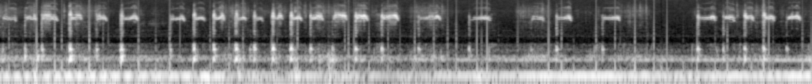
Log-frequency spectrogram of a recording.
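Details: Wild pigeon nestlings begging while fed near dusk in a nest box: rapid repeated high squeaks in clusters, pausing briefly mid-clip before resuming, over heavy clicking, tapping and a persistent low hum.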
